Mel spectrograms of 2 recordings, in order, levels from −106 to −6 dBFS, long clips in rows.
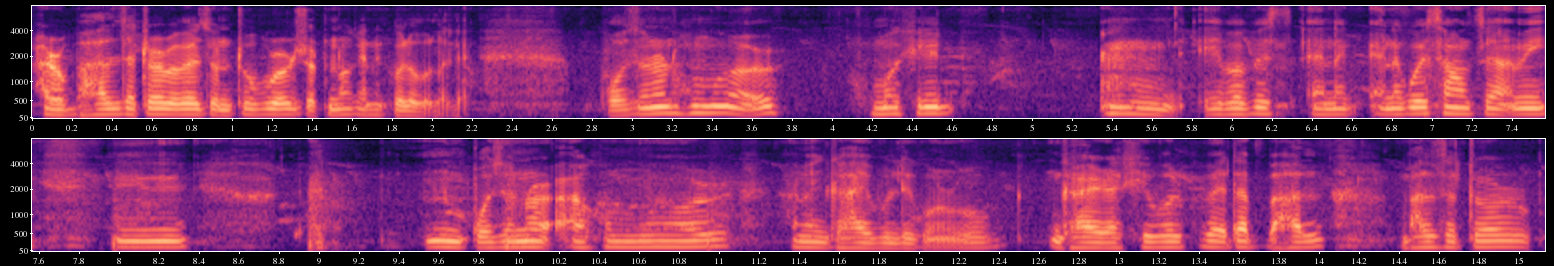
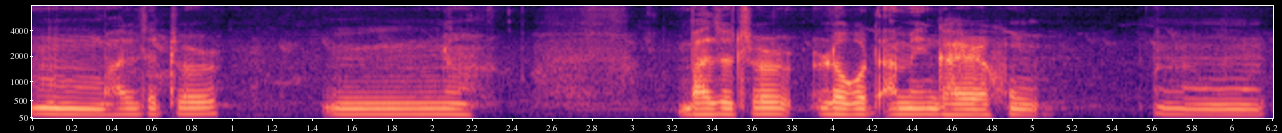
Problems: constant background noise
